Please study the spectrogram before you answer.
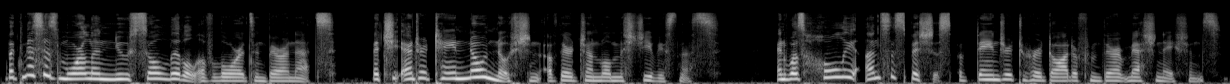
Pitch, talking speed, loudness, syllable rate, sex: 215 Hz, 150 wpm, -18 LUFS, 4.8 syllables/s, female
